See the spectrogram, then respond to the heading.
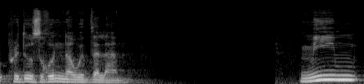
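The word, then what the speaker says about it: م: Mim is pronounced from the lips. When you bring both lips together, when you combine both lips together, when they close up, this is mim. And there's some nasal sound also coming from the nose.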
